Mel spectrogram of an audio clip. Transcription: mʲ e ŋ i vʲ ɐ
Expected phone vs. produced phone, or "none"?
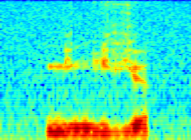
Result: none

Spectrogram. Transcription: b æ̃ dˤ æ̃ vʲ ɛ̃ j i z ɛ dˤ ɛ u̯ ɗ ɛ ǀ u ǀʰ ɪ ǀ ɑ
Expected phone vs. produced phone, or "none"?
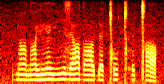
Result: none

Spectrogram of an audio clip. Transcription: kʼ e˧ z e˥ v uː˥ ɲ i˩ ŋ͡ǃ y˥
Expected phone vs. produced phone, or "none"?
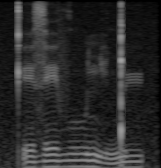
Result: none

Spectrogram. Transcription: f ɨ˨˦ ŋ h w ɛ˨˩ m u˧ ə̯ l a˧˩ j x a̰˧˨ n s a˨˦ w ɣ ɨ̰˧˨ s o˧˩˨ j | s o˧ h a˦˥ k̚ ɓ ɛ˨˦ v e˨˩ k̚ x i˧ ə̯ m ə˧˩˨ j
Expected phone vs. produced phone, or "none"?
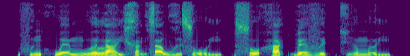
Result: n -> ŋ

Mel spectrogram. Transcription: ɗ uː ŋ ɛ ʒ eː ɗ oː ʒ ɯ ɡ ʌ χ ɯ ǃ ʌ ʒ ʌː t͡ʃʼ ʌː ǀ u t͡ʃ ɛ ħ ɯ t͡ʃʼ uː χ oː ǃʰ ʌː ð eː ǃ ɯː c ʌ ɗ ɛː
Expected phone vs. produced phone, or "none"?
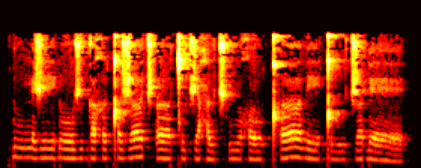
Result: c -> t͡ʃ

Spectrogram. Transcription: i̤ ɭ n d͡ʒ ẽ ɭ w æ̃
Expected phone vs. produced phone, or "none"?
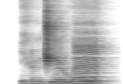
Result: none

